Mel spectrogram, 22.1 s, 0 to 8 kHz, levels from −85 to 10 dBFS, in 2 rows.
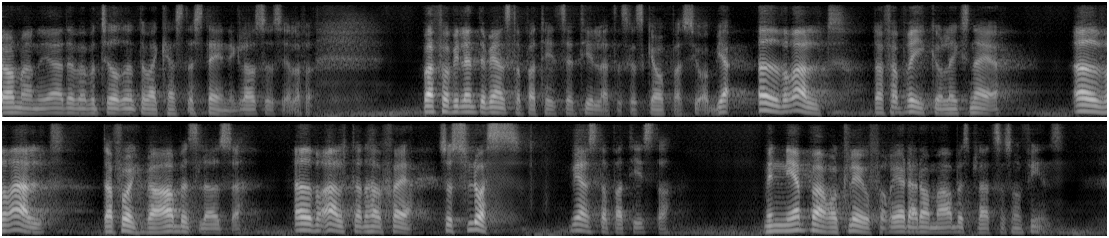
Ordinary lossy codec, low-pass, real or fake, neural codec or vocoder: none; 7.2 kHz; fake; codec, 24 kHz, 0.9 kbps, DualCodec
